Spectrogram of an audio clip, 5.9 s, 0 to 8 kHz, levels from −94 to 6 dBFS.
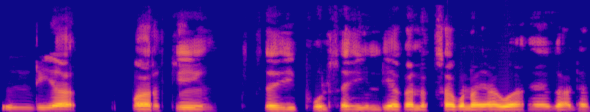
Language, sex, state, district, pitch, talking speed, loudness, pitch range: Hindi, male, Bihar, Araria, 115 Hz, 120 wpm, -15 LUFS, 110-120 Hz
